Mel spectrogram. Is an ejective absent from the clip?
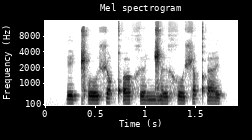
no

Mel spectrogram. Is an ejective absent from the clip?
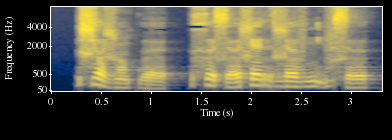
yes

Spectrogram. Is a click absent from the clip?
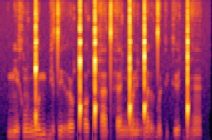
no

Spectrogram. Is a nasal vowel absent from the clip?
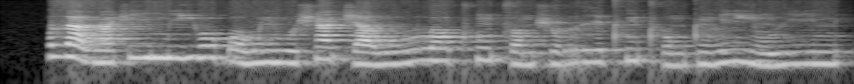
no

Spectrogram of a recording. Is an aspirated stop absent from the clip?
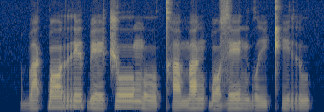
no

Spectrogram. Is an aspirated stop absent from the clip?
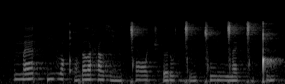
yes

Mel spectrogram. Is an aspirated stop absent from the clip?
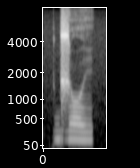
yes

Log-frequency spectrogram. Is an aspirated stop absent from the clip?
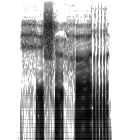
yes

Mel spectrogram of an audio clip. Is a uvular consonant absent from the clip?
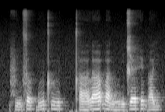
yes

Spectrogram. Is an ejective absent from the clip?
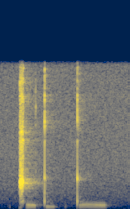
yes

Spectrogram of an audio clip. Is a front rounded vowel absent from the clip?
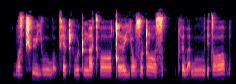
yes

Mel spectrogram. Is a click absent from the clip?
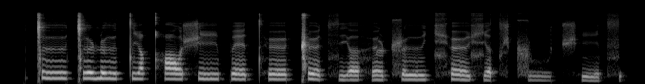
no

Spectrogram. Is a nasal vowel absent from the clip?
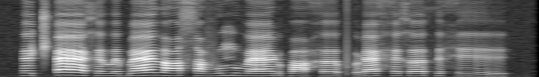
yes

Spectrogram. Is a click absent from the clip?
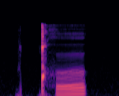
no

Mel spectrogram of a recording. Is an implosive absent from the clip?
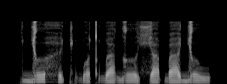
no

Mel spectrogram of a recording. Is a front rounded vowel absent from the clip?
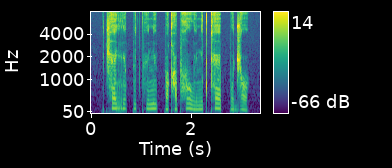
no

